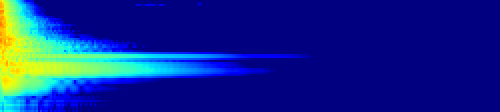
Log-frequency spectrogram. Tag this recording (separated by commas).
Music, Musical instrument, Drum, Percussion, Snare drum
